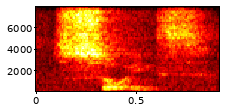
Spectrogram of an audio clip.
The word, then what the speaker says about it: Seuss: Well, my dad always said it's pronounced Seuss, and since he knew German, I figured he was precise.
